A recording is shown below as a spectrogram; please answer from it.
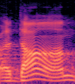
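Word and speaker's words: אָדָם: to interpret these stories the word atom or a Dom the way it would be pronounced in the Hebrew is the word for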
